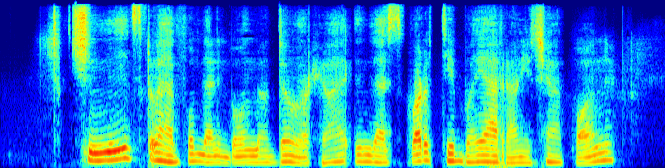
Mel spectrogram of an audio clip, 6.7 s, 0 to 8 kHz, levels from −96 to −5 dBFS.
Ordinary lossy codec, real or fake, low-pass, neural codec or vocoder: AAC, 32 kbps; fake; 7.2 kHz; codec, 16 kHz, 0.5 kbps, X-Codec, HuBERT features, trained on balanced general audio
